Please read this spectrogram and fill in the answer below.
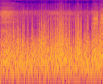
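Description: Wind buffeting the microphone: a loud, steady rumbling rush.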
